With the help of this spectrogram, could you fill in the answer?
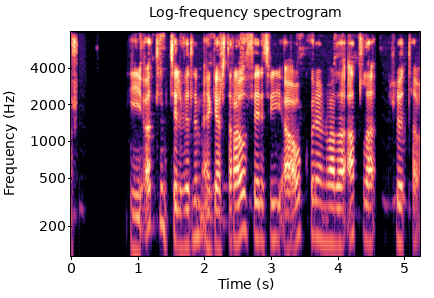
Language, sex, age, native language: Icelandic, male, 50-59, Icelandic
